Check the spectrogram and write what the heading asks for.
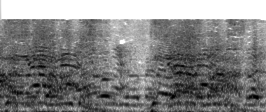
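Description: A man shouting speech into a microphone, amplified over a crowd that is shouting along.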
